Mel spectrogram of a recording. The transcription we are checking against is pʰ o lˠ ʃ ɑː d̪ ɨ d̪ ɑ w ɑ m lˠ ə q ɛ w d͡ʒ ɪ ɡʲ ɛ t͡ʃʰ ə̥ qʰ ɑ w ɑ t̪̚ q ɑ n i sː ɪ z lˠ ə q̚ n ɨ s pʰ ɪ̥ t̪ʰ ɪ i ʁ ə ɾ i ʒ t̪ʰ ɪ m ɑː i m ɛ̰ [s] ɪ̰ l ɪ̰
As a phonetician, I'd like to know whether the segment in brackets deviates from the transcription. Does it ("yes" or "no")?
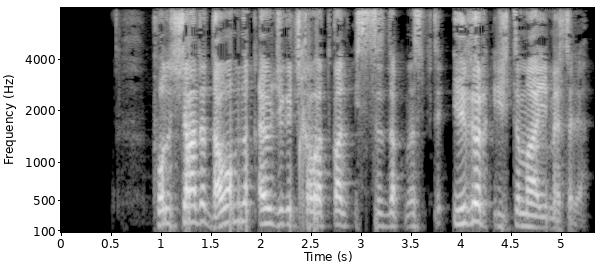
no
